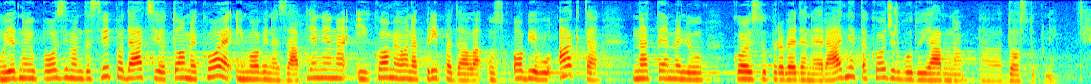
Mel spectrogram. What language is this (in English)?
Croatian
